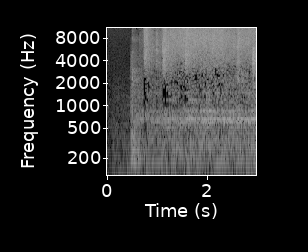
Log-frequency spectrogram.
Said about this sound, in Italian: Per questo mi sto strofinando sotto la doccia.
